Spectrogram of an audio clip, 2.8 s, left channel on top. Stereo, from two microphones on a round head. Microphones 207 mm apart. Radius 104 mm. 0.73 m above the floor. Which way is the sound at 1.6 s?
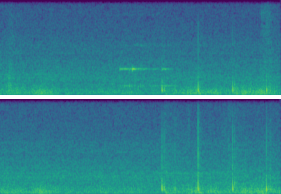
70° right (ahead or behind).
